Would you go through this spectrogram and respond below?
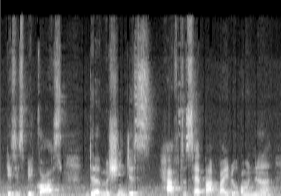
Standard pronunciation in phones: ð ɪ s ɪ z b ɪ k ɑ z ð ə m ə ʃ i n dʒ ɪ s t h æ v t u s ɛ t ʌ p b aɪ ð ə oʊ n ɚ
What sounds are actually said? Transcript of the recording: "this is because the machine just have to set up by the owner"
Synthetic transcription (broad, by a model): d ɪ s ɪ s b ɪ k ɑ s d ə m ə ʃ i n dʒ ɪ s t h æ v t u s ɛ t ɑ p b aɪ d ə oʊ n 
